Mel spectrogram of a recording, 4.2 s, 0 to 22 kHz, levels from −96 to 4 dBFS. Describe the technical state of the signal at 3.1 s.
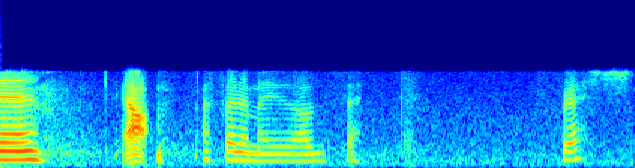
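At 3.1 s the signal is intact, with no fault present at that point.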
